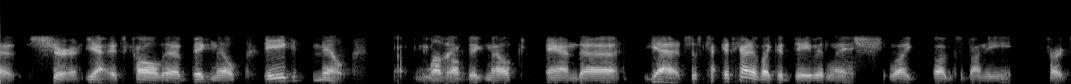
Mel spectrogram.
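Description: From start to finish the speech carries G.729 codec damage, plainly audible as a rough, slightly synthetic texture. At 8 kbit/s the codec rebuilds each 10 ms frame from a vocal tract filter, a pitch predictor and a few pulses, and the line passes only about 300 Hz to 3.6 kHz. On a spectrogram, energy stops sharply near 3.6 kHz with little below 300 Hz, and the harmonics look smeared and grainy.

VoIP packet loss concealed by the speech codec then interrupts the audio five times. The first is at 2.04–2.13 s, right after "it's called uh", covering about 60 ms of lost audio. The second, at 3.59–3.66 s, also covers about 60 ms. At 6.49–6.78 s, between "and uh" and "just it's kind of", only 20 ms is missing, but the disturbance lasts far longer. At 8.43–8.54 s about 100 ms is lost, and at 10.02–10.11 s about 80 ms. These gaps fit runs of 20 ms packets.

At each gap the decoder repeats its last pitch and filter at a falling gain, stretching the sound into a buzzy tone or coloured noise that fades. 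Because each frame builds on the previous one, the sound stays weak afterwards. In a waveform, the envelope shrinks into a regular periodic pattern. In a spectrogram, frozen horizontal harmonic lines fade out before normal speech detail returns.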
